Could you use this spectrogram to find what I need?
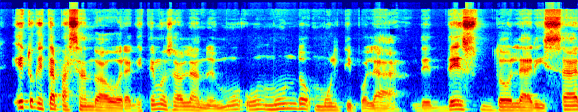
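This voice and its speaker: A man's plain, everyday voice at medium pitch, with lively intonation and a fairly slow pace, on a very clean recording with a silent background. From France, later Argentina. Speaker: geopolitics commentator. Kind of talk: casual interview conversation.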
